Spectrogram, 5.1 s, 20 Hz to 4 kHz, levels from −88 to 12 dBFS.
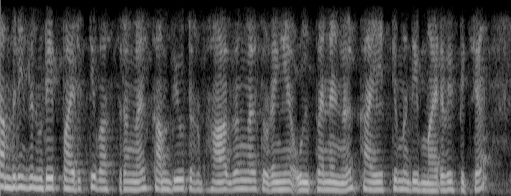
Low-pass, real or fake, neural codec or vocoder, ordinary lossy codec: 3.6 kHz; fake; codec, 16 kHz, 16 kbps, FunCodec, trained on LibriTTS, 50 frames a second; Opus, 32 kbps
